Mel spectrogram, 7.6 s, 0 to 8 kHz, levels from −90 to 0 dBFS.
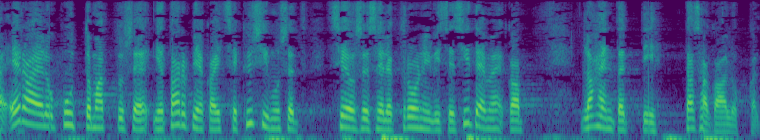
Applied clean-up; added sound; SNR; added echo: none; none; none; none.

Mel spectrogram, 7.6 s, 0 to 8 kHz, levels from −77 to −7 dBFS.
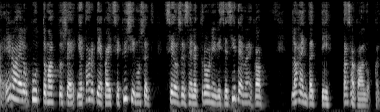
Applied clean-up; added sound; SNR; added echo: neural mask model DeepFilterNet 3.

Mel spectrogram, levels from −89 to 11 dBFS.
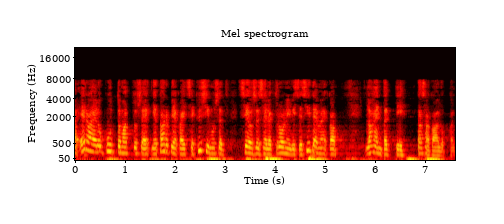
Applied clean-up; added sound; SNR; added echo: neural separator model SepFormer DNS4.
